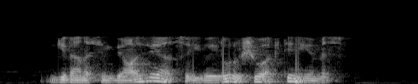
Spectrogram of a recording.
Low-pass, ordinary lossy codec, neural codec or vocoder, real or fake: 3.6 kHz; MP3, 32 kbps; none; real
